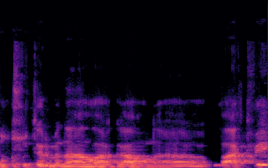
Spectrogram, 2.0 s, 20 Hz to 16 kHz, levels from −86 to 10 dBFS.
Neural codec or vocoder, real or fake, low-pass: none; real; 14.4 kHz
